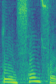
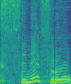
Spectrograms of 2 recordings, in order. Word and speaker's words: سنفر: صنفره انت مش بتجيبي سنفر الحيطه كويس يعني جملها وهذبها يبقى الملك سنفرو ماسموش سنفرو اسمه سنفر سنفر نفرتيتي فر ت تي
